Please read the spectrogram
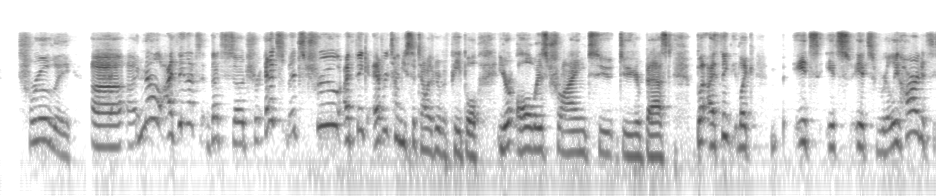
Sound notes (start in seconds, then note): none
